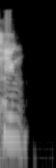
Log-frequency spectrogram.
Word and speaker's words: Qing: Qing.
